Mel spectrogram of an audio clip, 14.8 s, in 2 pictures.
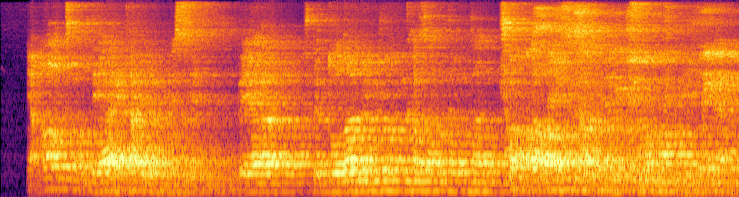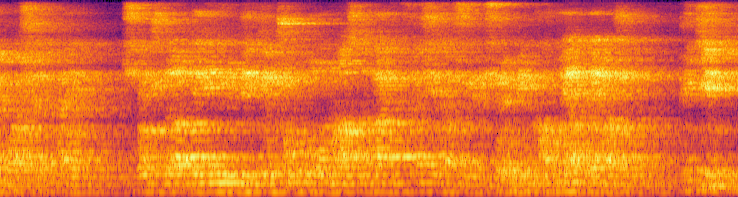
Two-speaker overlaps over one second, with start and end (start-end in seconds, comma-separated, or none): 5.0-6.9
